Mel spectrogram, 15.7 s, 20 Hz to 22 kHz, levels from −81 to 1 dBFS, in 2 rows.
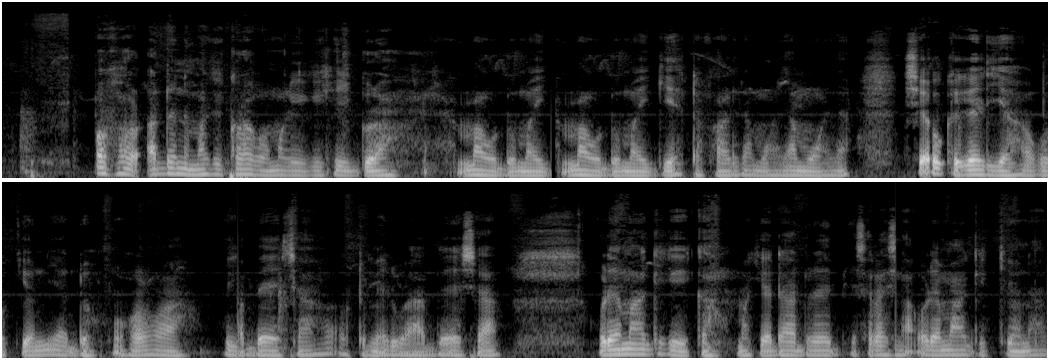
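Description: At 4.12 to 4.15 s there is a CD skip just before "tabarĩra mwanya mwanya ciagũkĩgeria". The laser lost its place on the disc's spiral and landed on another turn. The player muted for roughly 40 ms, then resumed from the new spot. It sounds like a tick and an abrupt jump in the speech. A shorter skip follows at 9.61 s, between "gũkĩonia andũ ũhoro wa" and "mbeca ũtũmĩri wa mbeca". A third comes at 14.54 s. Both have only a few milliseconds of silence.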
